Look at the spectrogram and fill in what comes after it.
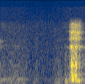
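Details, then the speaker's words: Single adult sneeze during a podcast; speaker says he is not sick. "Sorry, little sneeze. I apologize on that."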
